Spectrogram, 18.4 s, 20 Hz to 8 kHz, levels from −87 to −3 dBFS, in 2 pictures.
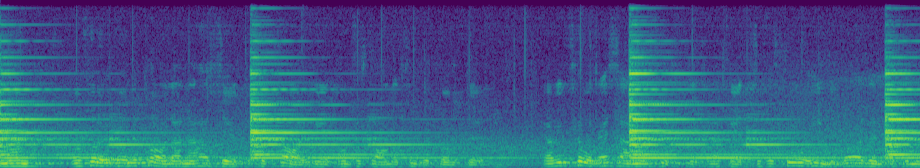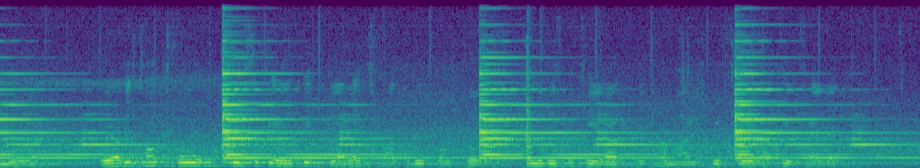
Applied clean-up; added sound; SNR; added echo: none; Church bell; -3 dB; reverberation time 2.4 s.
